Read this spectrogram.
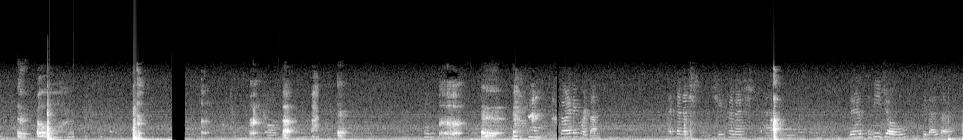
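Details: Repeated loud, low, voiced belches with short pauses and quiet room noise; deliberate burping by people drinking Jolt energy drink while playing Mario Baseball.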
